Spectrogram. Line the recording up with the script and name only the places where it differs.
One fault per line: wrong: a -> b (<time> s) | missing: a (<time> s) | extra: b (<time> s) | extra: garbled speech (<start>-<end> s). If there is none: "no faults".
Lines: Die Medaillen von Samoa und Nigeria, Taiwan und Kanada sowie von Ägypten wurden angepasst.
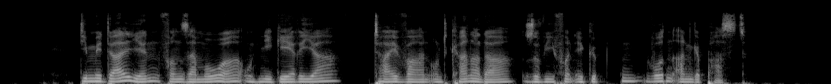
no faults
